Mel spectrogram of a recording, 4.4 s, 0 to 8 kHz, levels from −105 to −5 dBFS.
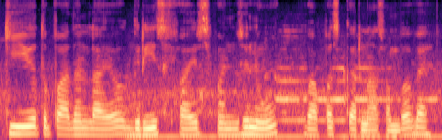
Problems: constant background noise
